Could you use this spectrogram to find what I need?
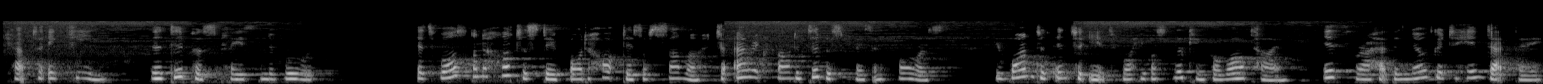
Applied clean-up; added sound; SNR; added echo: classical method WPE with log-MMSE.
